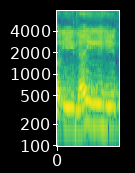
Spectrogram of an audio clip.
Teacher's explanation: इलई में यालीन से नर्म आवाज़ के साथ जल्द पढ़ेंगे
